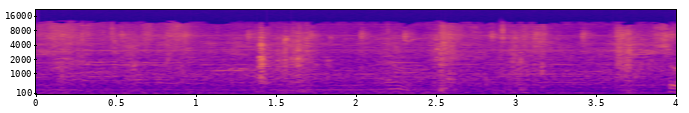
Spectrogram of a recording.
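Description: Dry straw rustling as it is pulled apart by hand and spread over a wet clay-and-sand cob mix in a wheelbarrow, with a few short crackles.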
